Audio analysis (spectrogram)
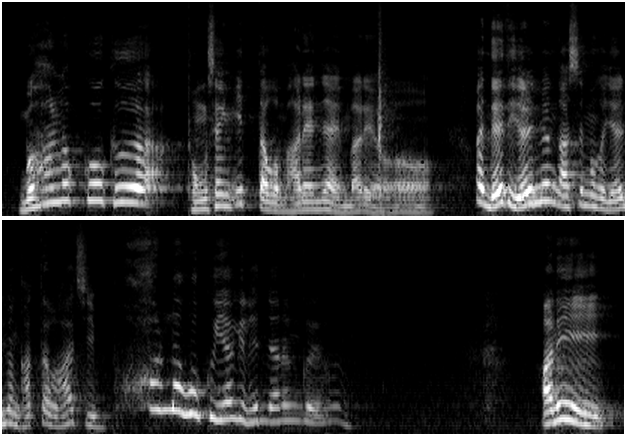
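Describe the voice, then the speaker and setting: A man's voice: high-pitched, creaky. A male pastor delivering an expository sermon, storytelling animatedly and asking the congregation rhetorical questions. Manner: animated storytelling, acting out dialogue in quoted voices.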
